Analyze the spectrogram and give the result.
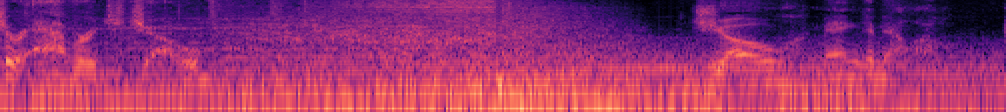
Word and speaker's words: Joe Manganiello: Joe Manganiello. – Joe Manganiello.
